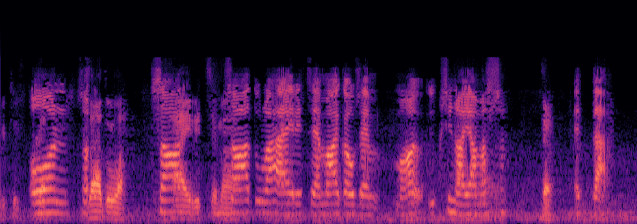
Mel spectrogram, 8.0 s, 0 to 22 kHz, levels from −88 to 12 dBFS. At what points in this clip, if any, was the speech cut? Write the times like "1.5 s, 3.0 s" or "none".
none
